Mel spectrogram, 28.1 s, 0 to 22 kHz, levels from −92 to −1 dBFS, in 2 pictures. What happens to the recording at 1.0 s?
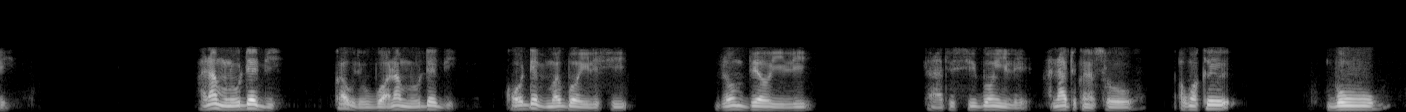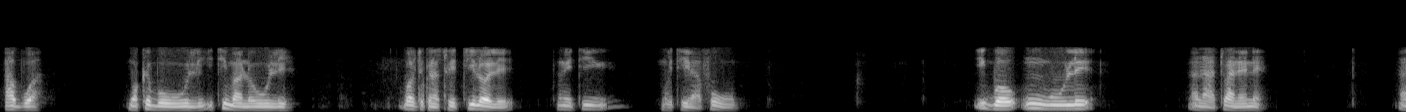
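Nothing goes wrong at 1.0 s: the speech passes intact there, carried on the ordinary telephone-band G.711 line.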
